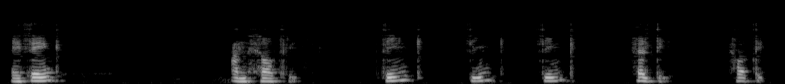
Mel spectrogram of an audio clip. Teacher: The place of articulation is dental. The manner of articulation is fricative. This is a voiceless sound. So it means that your vocal fluids don't vibrate.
